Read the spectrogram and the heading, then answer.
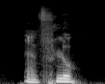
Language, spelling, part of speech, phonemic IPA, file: French, flot, noun, /flo/, Fr-flot.ogg
- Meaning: 1. waves 2. stream, flood (large amount) 3. incoming tide (of the sea); floodtide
